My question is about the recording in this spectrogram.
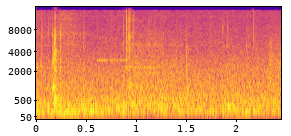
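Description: Faint room noise with a couple of small clicks from handling a USB cable as it is plugged into a small microcontroller board.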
